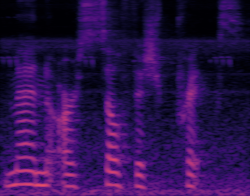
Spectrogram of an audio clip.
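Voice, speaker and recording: A woman's voice: medium pitch, flat delivery, slow, a little hiss or hum, lightly acted, low-quality recording. A young woman acting a proud, bitter, fiercely independent young woman in a radio play, guarded and terse. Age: young adult.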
